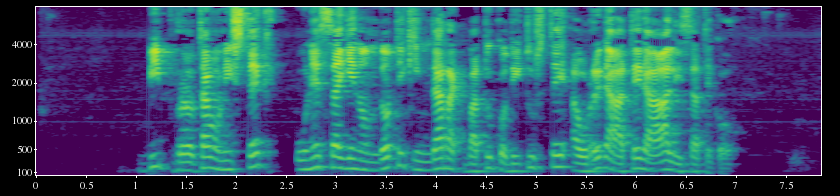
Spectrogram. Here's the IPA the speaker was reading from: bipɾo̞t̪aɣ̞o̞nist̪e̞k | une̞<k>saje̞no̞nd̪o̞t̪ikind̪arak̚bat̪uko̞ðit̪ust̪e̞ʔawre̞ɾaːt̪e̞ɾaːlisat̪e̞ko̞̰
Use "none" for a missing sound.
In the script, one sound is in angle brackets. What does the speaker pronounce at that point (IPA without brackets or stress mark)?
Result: none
